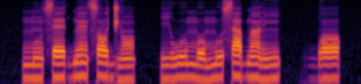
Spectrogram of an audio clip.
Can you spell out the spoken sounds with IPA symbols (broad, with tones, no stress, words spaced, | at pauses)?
mũ˨sɛ˧ ɡ͡bɛ̃˦sɔ˦d͡ʒɔ̃˧ | i˨wu˧mo˨mu˧ sa˦bã˦˨ɾĩ˨˦ | ɡ͡bɔ˧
